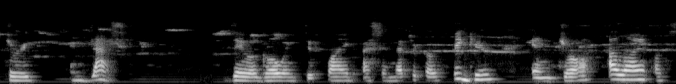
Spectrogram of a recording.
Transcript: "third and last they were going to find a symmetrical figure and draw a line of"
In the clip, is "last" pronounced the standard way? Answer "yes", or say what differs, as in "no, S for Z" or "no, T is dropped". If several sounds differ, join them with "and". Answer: yes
